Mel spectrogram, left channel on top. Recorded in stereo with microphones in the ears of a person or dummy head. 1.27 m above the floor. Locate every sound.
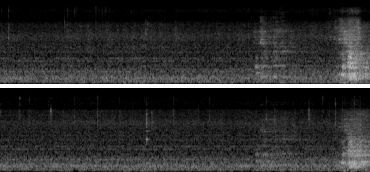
1.2 s a toilet flushing: 40° left (ahead or behind), 1.8 m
